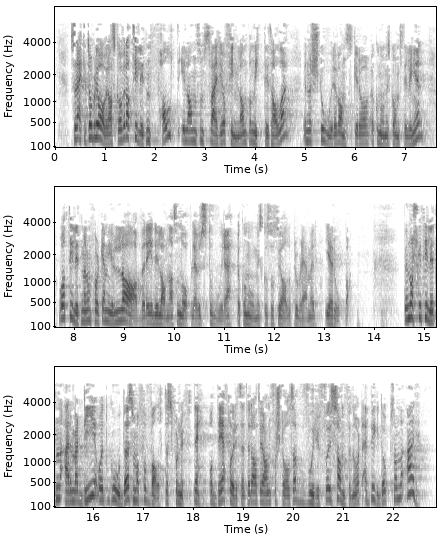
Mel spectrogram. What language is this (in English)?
Norwegian Bokmål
